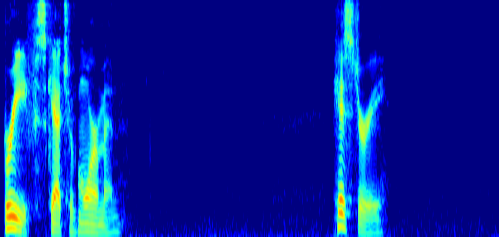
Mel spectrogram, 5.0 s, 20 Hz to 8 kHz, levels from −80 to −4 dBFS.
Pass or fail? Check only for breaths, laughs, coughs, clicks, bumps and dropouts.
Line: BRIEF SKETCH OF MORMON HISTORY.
pass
